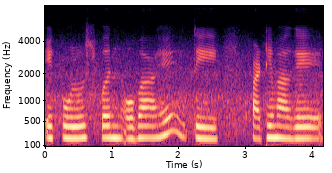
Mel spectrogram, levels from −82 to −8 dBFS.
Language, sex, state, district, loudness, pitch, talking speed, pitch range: Marathi, female, Maharashtra, Sindhudurg, -14 LUFS, 205 Hz, 115 wpm, 195-205 Hz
